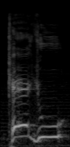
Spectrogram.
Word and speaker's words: Kubindwor: Kubindwo is spelled Kubindwor.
